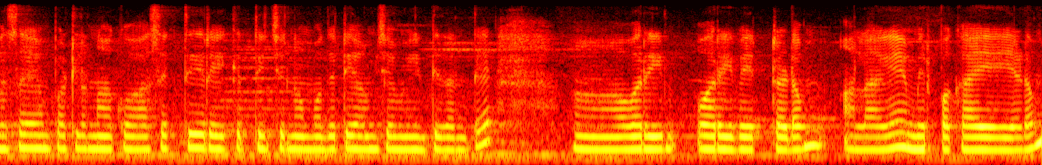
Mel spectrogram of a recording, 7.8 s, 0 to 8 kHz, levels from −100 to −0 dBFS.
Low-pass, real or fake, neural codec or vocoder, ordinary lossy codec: 7.2 kHz; real; none; none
